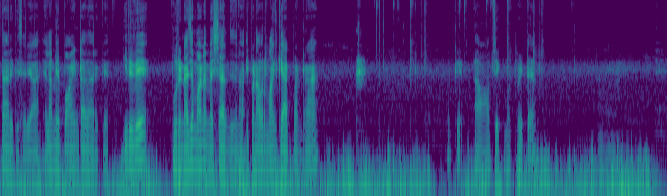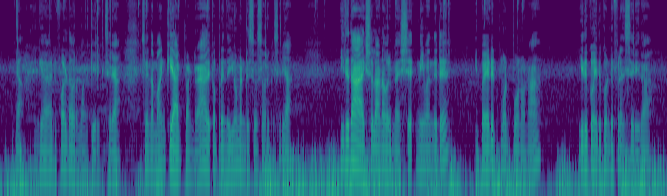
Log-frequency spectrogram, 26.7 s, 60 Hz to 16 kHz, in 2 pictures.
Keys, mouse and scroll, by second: 2.2-2.6 scroll down 3, 2.8-3.6 shift+middle drag, 3.9-4.3 scroll down 4, 4.4-5.0 shift+middle click, 5.3 shift+a, 7.9 click, 9.2-10.7 drag, 10.6 shift+a, 14.4 click, 15.5-16.8 shift+middle drag, 18.8-19.7 click, 19.9-20.4 shift+middle drag, 23.1-25.2 drag, 25.2-25.7 scroll up 2, 25.7 scroll down 1.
